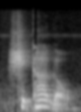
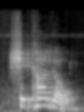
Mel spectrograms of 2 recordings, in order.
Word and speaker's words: Chicago: Chicago. Chicago. Chaperon. Chaperon is an escort. Chandelier. Chandelier. Okay? So we often mispronounce this, but once again, let's take note of their pronunciation.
